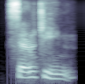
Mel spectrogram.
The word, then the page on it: serotine: Indian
